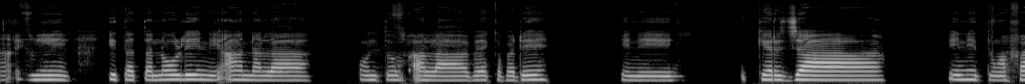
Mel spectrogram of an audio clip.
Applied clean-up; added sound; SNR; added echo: neural mask model Resemble Enhance denoiser.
